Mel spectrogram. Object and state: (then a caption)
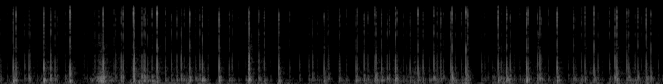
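Full cardboard box of salt. Fingernails rapidly scratch the sides of a full 1 kg cardboard box of coarse salt held upright in both hands. The result is a quiet, dry, crackly rasp of quick, closely spaced strokes with no ring, spread from low thumps to a bright papery hiss.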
